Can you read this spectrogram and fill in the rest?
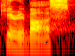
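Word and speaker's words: Kiribati: kirati but it the in their own language that spelling is pronounced kiribas and as I was in an airplane taking me to Tarawa the capital of kirbas looking from the window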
